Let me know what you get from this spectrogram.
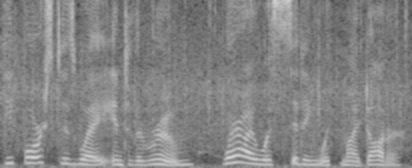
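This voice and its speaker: A woman's voice: mid-range voice, normal speed, gravelly, dark tone, a little hiss or hum, natural voice, rough recording. A woman playing a distressed, fearful middle-aged widow and protective mother in formal, old-fashioned phrasing for a dramatic audiobook. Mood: anxious, sorrowful. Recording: faint rain ambience behind.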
